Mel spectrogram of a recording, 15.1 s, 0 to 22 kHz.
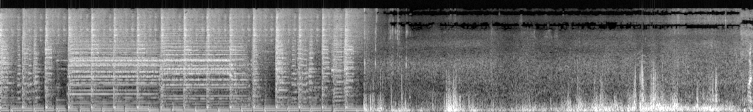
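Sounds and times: upbeat background music: 0.0 - 7.2
wind buffeting microphone: 7.1 - 15.0.

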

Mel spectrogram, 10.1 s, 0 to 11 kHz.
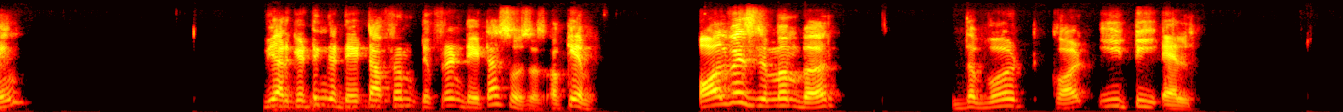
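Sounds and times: man speaking: 0.0 - 0.3, 2.0 - 4.6, 5.3 - 6.4, 7.2 - 9.1.

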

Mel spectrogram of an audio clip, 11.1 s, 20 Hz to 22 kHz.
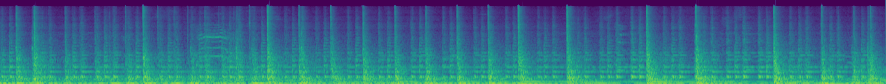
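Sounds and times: deep drum rumble: 0.0 - 11.0.

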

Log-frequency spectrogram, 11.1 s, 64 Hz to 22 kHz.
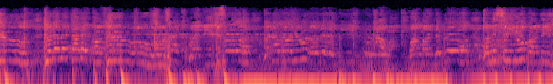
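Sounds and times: deep bass beat: 0.0 - 11.0
music with singing: 0.0 - 11.0.

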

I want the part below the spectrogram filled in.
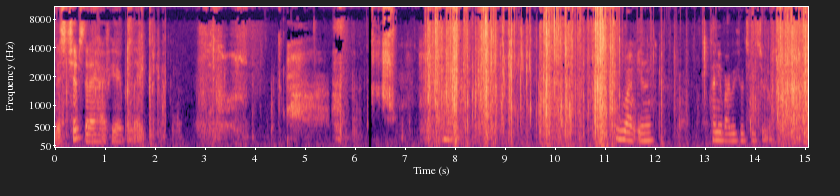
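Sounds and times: plastic bag crinkling: 7.3 - 13.2, 13.9 - 15.0.

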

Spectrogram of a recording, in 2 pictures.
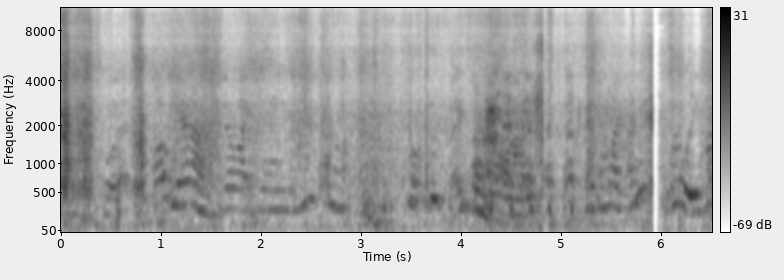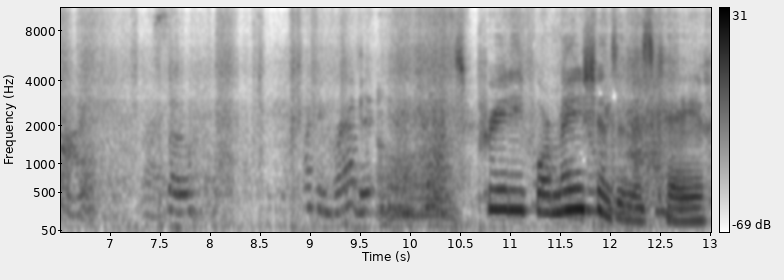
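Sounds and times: clothing rustling against rock: 0.0 - 10.6.

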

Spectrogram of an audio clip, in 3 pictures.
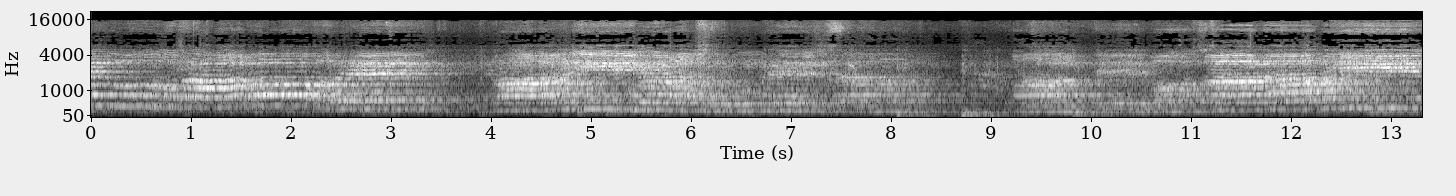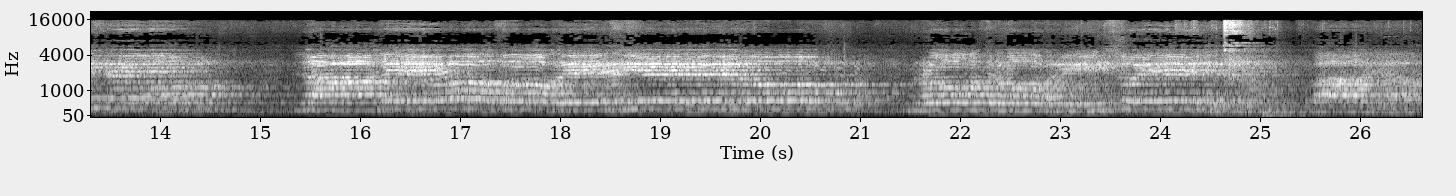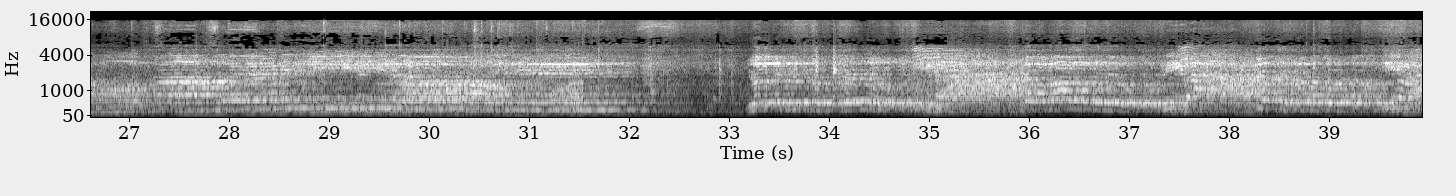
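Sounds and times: group singing slow religious chant: 0.0 - 39.9.

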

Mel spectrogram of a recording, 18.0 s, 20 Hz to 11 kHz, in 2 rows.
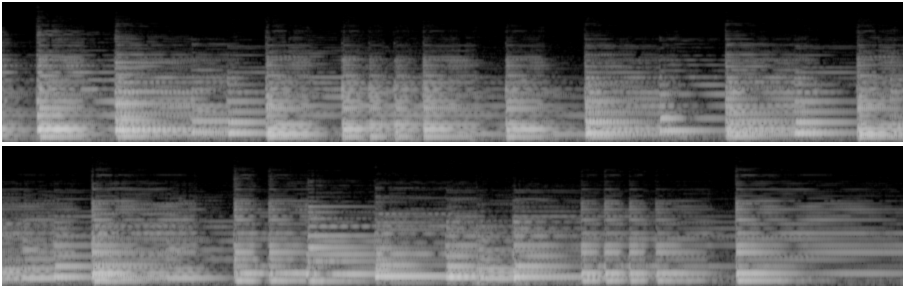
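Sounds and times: solo piano: 0.0 - 18.0.

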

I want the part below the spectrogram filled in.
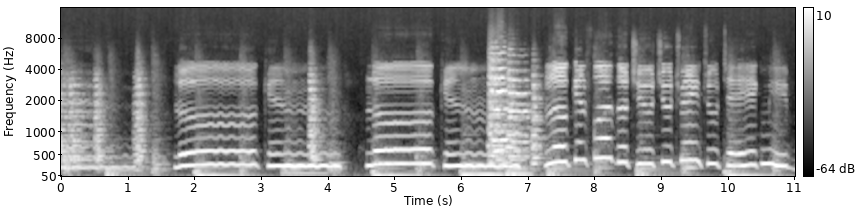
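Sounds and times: swing big-band long held notes: 0.0 - 7.8.

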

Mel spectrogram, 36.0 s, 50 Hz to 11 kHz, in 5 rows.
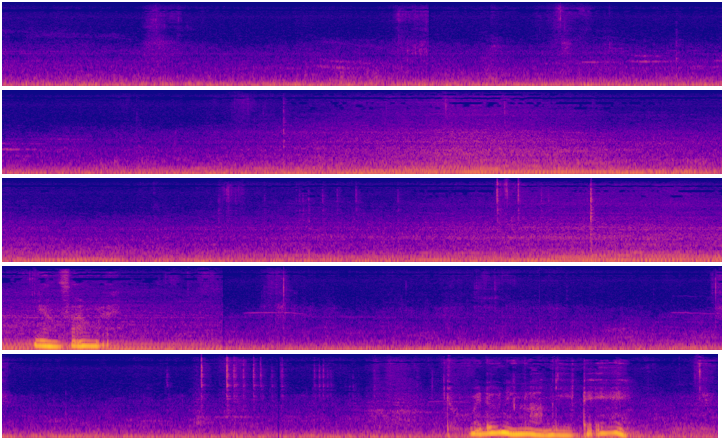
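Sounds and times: low background rumble: 12.2 - 35.9
faint high squeaks: 28.2 - 29.0.

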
